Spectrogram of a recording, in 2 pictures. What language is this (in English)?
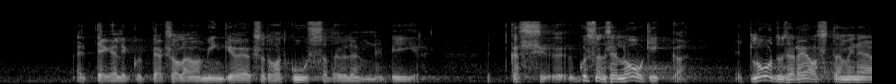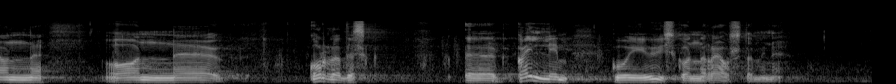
Estonian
